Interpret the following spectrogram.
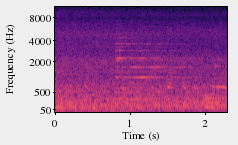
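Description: A church bell tolling, one stroke about a second in, its ring lasting about a second, over the steady low rush of the flooded river and faint voices.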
